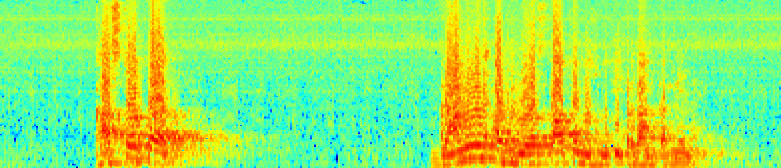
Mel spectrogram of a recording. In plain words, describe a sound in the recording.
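A man speaks firmly into a microphone, heard through a loudspeaker with some echo.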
